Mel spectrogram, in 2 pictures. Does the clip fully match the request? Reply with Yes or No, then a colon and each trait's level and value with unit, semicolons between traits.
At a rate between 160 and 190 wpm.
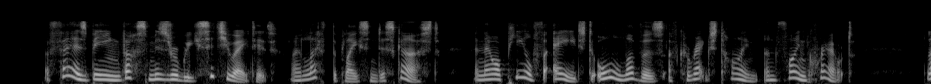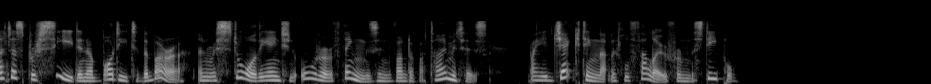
Yes: average, 165 wpm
